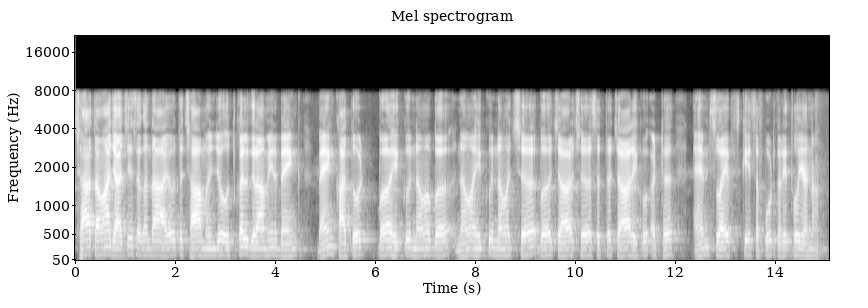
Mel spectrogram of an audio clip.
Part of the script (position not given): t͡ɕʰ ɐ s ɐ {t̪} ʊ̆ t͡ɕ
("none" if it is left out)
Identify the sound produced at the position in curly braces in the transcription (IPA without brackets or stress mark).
t̪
